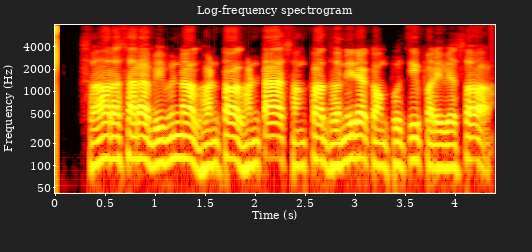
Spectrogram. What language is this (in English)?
Odia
